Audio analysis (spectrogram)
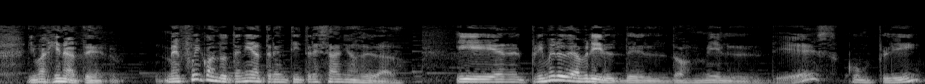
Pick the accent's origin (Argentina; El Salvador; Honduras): Argentina; Por ahí un día me siento más francés que argentino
